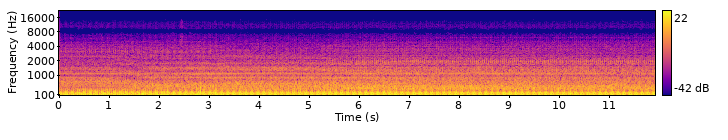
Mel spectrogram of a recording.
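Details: New Westinghouse iGen4500 generator after about a week of use, running after first oil change and oil top-up: smooth, constant drone at steady speed with no surging, rattles or misses. Normal running.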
